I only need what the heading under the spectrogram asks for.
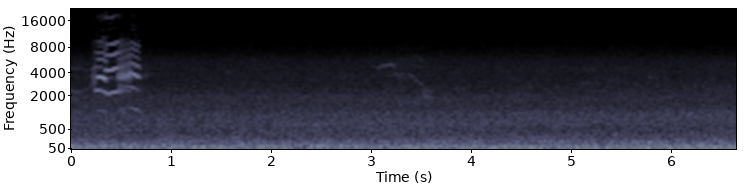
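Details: Dusky moorhen chick, foraging on a lakeside lawn with siblings and a parent, gives one quick burst of high, thin, stacked squeaks, then a single faint squeak, over steady low rumbling background noise.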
